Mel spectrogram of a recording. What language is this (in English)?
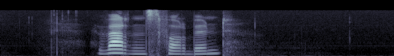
Norwegian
